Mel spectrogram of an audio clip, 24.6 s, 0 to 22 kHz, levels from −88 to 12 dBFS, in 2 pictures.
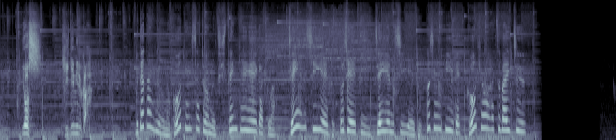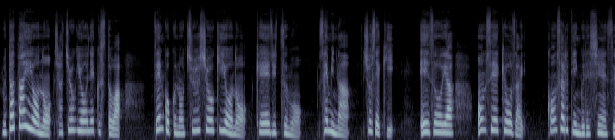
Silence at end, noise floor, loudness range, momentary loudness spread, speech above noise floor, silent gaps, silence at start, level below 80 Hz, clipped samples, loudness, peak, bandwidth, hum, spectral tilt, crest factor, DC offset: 0 s; under -90 dBFS; 7 LU; 14 LU; over 68 dB; 11.05-11.09 s; 0 s; -44 dBFS; under 0.1%; -22 LUFS; -2 dBFS; over 20 kHz; none; -4 dB/octave; 20 dB; under 0.1%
